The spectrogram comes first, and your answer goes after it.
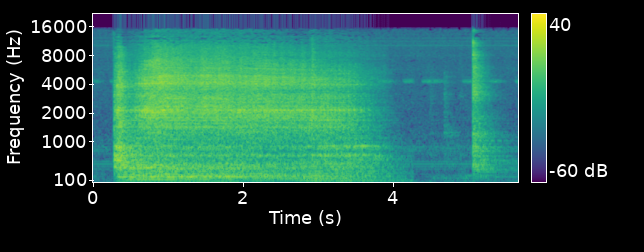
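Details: Vintage Atlas table saw, rebuilt from two worn saws, first start after reassembly. Motor spins up sharply to a steady, even whir, then coasts down smoothly and restarts cleanly; saw runs healthy.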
